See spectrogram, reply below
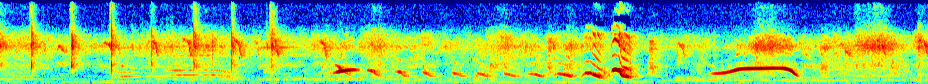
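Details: Black-naped oriole from Aceh: sharp ticking clicks and a flat whistle, then a long series of quick repeated downslurred whistles, roughly four per second, ending with a long arched fluty whistle over a low hum.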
